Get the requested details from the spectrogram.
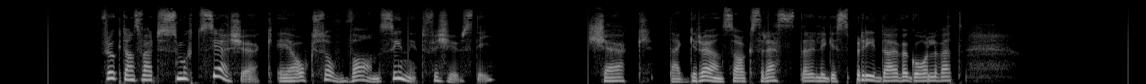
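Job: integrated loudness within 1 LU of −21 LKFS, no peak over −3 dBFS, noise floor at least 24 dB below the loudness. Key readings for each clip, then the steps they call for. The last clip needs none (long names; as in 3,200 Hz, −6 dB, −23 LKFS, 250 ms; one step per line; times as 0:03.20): number of clicks 7; integrated loudness −29.5 LKFS; sample peak −12.0 dBFS; target loudness −21.0 LKFS
→ click removal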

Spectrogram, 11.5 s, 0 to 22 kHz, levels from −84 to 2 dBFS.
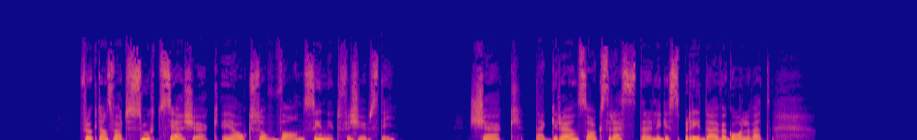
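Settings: number of clicks 0; integrated loudness −29.5 LKFS; sample peak −12.0 dBFS; target loudness −21.0 LKFS
→ level +8.5 dB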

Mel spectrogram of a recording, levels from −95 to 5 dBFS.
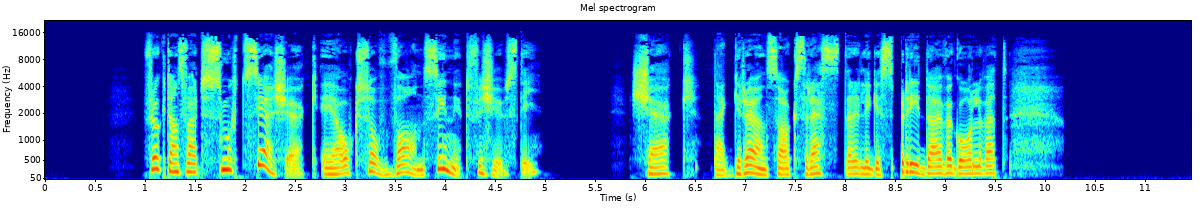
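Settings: integrated loudness −21.0 LKFS; sample peak −3.5 dBFS; background noise floor −81 dBFS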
